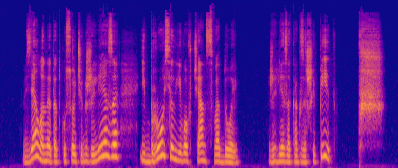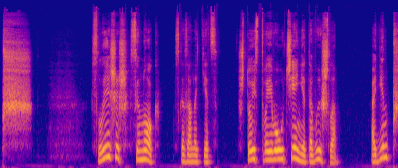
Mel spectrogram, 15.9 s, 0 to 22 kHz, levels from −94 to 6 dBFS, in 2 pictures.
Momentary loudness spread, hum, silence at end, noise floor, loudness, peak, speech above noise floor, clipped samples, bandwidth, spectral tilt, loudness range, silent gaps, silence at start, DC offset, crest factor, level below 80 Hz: 12 LU; none; 0 s; -69 dBFS; -19 LUFS; 0 dBFS; 52 dB; under 0.1%; 18 kHz; -4 dB/octave; 6 LU; none; 0.45 s; under 0.1%; 18 dB; -62 dBFS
